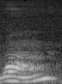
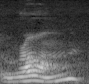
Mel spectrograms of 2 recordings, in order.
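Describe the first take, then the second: First: The word begins with a W sound. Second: The word begins with an R sound. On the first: The speaker calls it wrong. "if they're saying Wong, then they're going to spell it W O N G" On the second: The speaker calls it right. "If they say wrong, then they're going to spell it R O N G"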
